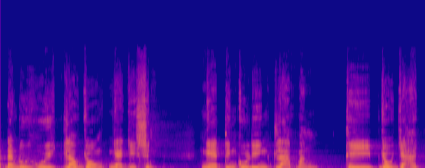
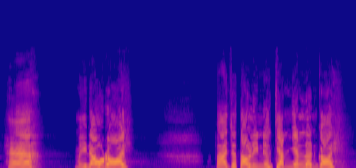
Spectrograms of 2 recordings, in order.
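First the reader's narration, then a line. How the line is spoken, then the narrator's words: Irritable, loud yelling. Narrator (Vietnamese): Liên lại quay về với bản tính cáu cắt, cô hét ầm ĩ lên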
